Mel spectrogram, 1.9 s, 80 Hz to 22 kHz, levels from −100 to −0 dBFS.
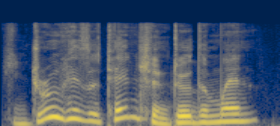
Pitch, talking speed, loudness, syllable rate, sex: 195 Hz, 225 wpm, -15 LUFS, 5.5 syllables/s, male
